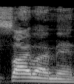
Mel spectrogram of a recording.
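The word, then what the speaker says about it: Saibaman: just straight up said it's Syby man seeds. And yes, that's the correct way to pronounce it.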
